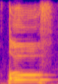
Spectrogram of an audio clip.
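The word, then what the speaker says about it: ق: কফ, কাফ, তোমার নাম কি, কইতেছে, কই দেবা, কও না, কি করো, এগুলি একসময় এরকম উচ্চারণ উস্তাদরা পড়াইতো, কিন্তু এটা মারাত্মক ভুল। এবার লক্ষ্য করুন, জিহ্বার গোড়া থেকে উচ্চারণ হবে।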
